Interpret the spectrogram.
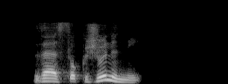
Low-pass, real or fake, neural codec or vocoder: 7.2 kHz; fake; codec, 16 kHz, 0.5 kbps, X-Codec, HuBERT features, trained on LibriSpeech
